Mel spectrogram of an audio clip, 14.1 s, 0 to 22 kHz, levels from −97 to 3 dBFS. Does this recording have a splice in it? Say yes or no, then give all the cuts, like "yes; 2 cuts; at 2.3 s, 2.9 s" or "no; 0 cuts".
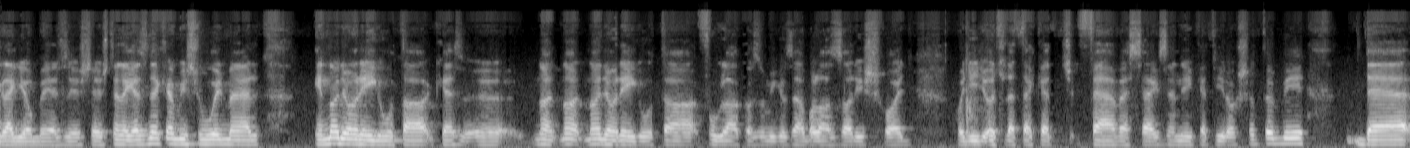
no; 0 cuts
